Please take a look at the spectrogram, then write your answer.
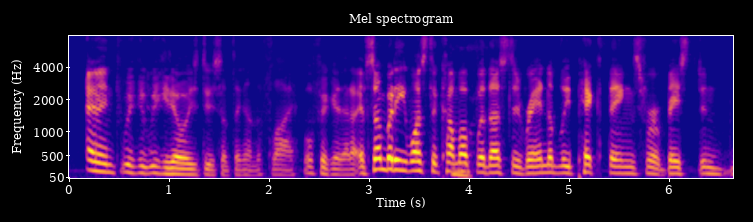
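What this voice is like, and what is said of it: Usual voice. Nothing is said of it.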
